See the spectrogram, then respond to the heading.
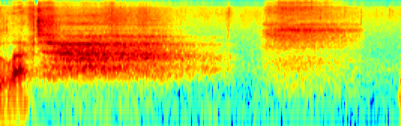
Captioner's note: exhaling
